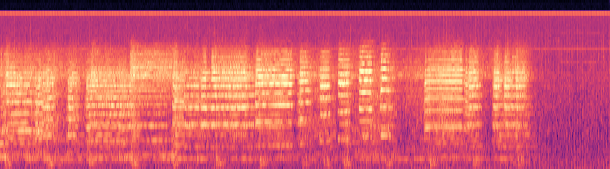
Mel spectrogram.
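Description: A brass band plays a lively march outdoors.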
